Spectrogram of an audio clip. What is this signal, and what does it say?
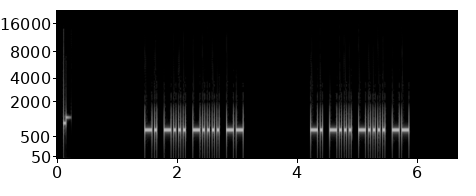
Morse code, heard as a keyed tone, about 30 wpm, 700 Hz. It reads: NB6M NB6M
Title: Call Signs Repeated 3x - 30wpm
